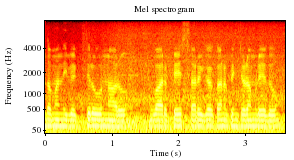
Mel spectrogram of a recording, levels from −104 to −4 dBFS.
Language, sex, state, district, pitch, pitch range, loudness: Telugu, male, Telangana, Mahabubabad, 125 Hz, 120-125 Hz, -14 LUFS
